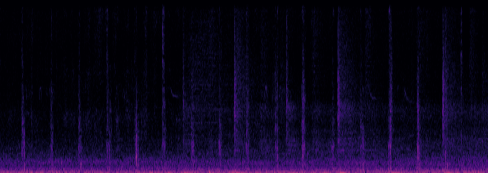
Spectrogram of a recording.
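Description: Running footsteps on an asphalt path, a steady beat of about three footfalls a second, over a low rumble of wind and handling on the microphone.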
